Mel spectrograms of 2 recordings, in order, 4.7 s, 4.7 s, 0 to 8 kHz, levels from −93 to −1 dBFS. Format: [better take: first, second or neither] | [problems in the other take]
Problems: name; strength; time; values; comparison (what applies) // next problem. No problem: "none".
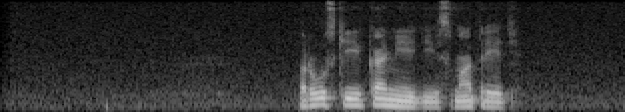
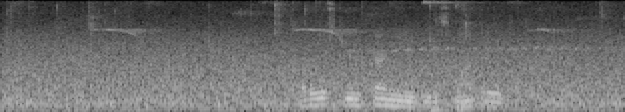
first | background sound (Drip); as loud as the speech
